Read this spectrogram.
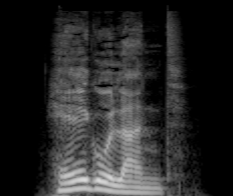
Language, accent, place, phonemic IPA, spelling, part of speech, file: German, Germany, Berlin, /ˈhɛlɡoˌlant/, Helgoland, proper noun, De-Helgoland.ogg
- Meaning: Heligoland (an archipelago of Schleswig-Holstein, Germany, in the North Sea)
